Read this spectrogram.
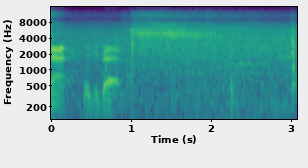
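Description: A machine hisses steadily as air pressure is released.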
